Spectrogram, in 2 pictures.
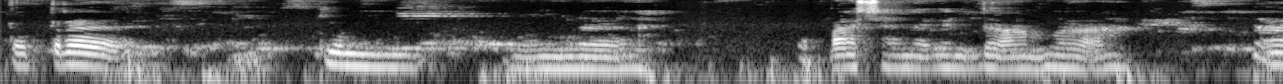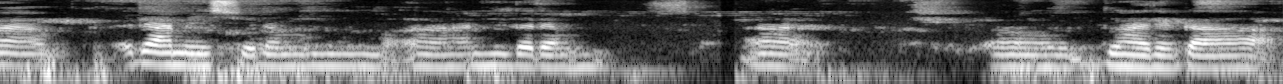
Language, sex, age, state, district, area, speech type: Sanskrit, female, 60+, Kerala, Kannur, urban, spontaneous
